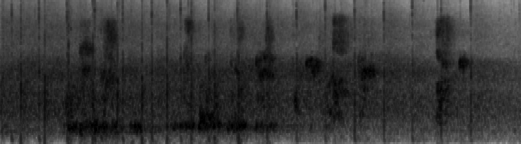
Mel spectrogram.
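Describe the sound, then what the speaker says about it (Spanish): An audience at a lawyers' graduation ceremony before the Supreme Court applauds steadily, with dense hand clapping from a crowd, some nearer claps standing out and voices faintly underneath. "Aplaudamos este logro."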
